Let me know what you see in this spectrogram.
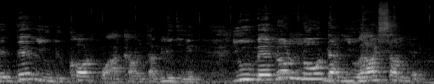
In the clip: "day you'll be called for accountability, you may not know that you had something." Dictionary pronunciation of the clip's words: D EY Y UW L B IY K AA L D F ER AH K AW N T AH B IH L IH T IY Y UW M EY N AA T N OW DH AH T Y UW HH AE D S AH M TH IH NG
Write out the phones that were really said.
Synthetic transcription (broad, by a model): D EY Y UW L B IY K AA D F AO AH K AW N T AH B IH L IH T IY Y UW M EY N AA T N OW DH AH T Y UW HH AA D S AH M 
